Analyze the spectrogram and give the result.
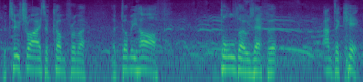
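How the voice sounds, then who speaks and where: A man giving live play-by-play commentary on a rugby league match, rising to shouts at big hits. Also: medium pitch, fairly even intonation, moderate pace. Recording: crowd noise behind.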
